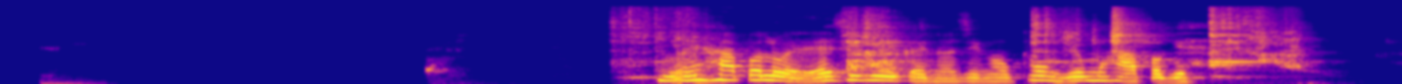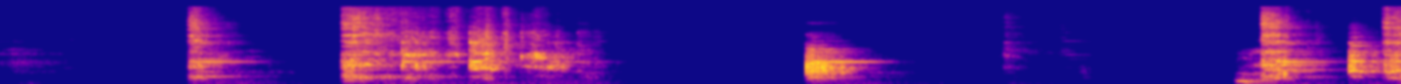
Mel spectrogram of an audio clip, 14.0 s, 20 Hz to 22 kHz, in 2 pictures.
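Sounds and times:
metal skimmer clinking on wok: 0:04.2 - 0:06.5.

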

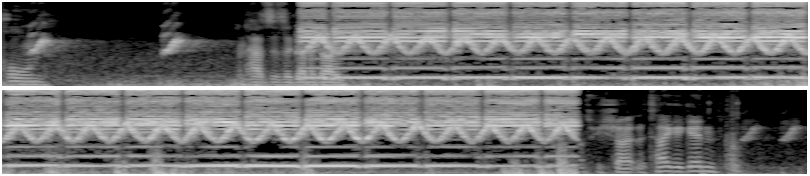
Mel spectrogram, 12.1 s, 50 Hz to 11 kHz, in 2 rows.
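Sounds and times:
car alarm siren warbling: 0:02.2 - 0:10.4
car horn sounding steadily: 0:02.2 - 0:10.4.

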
